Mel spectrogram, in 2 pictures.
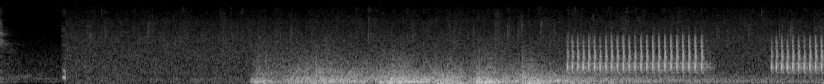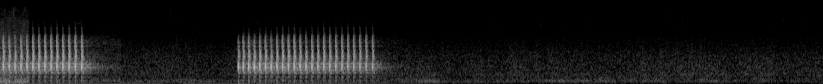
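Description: Rain falling with a low rumble of thunder a few seconds in, followed by three bursts of rapid woodpecker drumming, each about a second and a half long, while the rain fades to a faint hiss.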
